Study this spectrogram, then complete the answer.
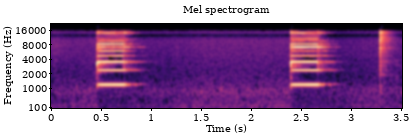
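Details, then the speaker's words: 1977 Honda CB750K motorcycle, key on before starting, batteries recently charged after the bike sat for years. Two short, shrill electronic beeps timed with the flashers. The turn signal beeper is working normally. "I didn't know they beeped your horn start it up"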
